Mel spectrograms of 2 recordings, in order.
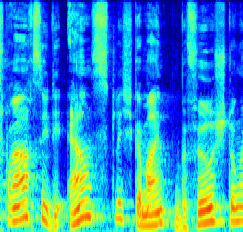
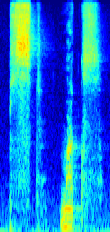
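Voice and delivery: much softer, fearful whispered hush; anxious whisper; 4 semitones lower, 10 dB quieter than usual. A narrator's reading. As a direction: hush him, afraid of being heard. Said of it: "sagte Elsa ängstlich". (ängstlich geflüstert)

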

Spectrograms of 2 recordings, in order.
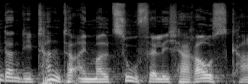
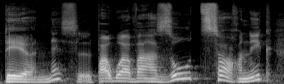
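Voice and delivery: ordinary delivery

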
